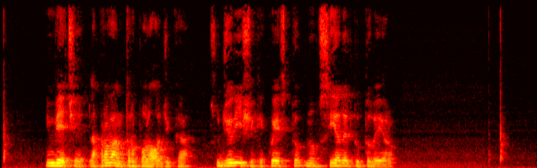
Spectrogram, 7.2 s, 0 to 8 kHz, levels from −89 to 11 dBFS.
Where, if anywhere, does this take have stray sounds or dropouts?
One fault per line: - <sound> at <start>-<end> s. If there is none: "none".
none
